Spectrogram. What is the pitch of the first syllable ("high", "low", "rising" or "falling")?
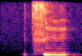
high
